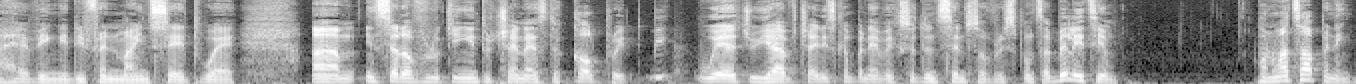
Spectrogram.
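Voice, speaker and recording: A man hosting a reflective conversation, often pausing and restarting as he searches for the right words. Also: mid-range voice. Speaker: host.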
